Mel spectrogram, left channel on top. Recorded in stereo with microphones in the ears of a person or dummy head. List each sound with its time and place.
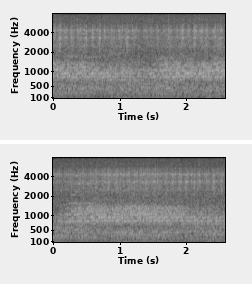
Only background noise.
